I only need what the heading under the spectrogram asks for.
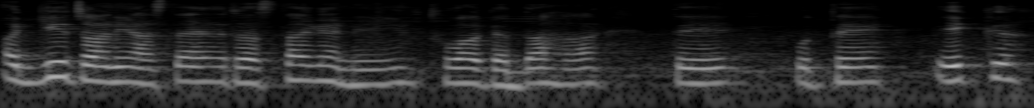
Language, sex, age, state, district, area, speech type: Dogri, male, 18-30, Jammu and Kashmir, Kathua, rural, spontaneous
